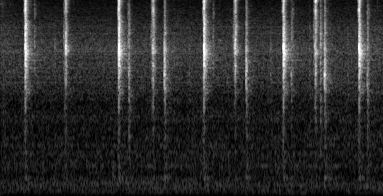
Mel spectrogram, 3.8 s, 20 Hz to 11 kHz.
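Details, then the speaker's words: John Deere X320 that intermittently shuts off: fuel shutoff solenoid on carburetor gives crisp clicks as the key is cycled with parking brake on, engine off, mic near solenoid; solenoid works, owner then suspects intermittent wiring short. "But when I cycle the key, I could hear it clicking. When I turn the key, you can hear it click."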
